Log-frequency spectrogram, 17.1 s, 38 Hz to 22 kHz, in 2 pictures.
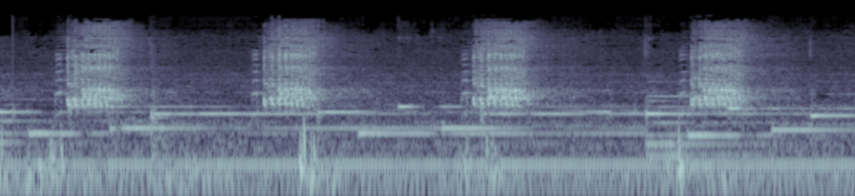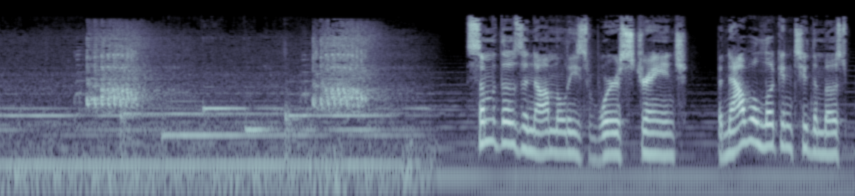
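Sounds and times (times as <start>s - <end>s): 
constant low humming drone: 0.0s - 14.6s
harsh bird calls from groups of birds: 0.6s - 1.6s, 2.4s - 8.3s, 9.2s - 12.7s
speech: 13.3s - 17.0s.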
